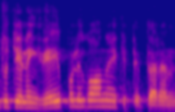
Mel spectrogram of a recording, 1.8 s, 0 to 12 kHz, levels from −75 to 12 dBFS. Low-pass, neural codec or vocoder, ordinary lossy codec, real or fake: 10.8 kHz; codec, 24 kHz, 3.1 kbps, DualCodec; Opus, 16 kbps; fake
